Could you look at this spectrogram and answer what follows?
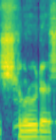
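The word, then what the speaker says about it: Schröder: Honestly, it is an annual tradition at trade deadline time for Dash, how do you say his last name? Shruder.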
